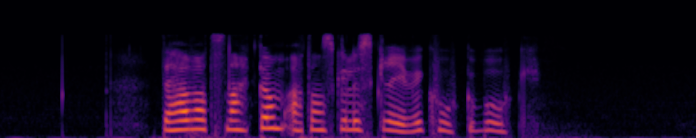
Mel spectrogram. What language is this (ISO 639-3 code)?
nor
